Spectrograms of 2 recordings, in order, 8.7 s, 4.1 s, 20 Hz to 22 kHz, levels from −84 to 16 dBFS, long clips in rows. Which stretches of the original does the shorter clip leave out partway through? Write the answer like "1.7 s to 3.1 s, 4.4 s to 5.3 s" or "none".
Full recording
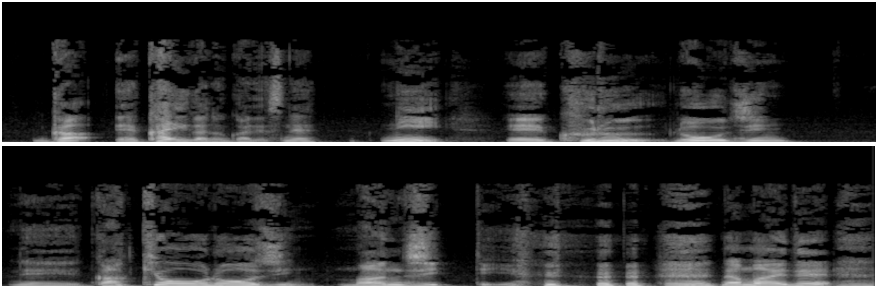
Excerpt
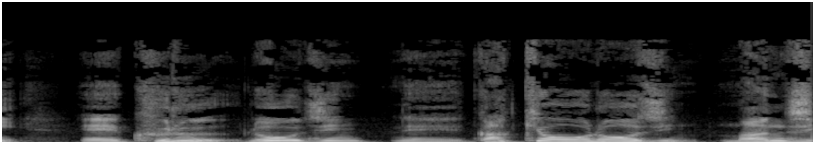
4.0 s to 4.4 s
